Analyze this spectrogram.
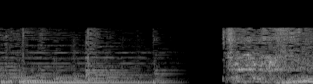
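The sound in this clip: A car engine starting: the starter cranks with a few rhythmic pulses that fade into a brief silence, then a loud, full engine roar bursts in and holds steady to the end.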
